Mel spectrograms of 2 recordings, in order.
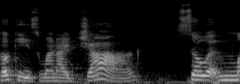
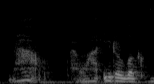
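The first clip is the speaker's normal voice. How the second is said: whispering; 5 semitones lower, 15 dB quieter, much faster than usual. Acted. Whispered instruction to kids.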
